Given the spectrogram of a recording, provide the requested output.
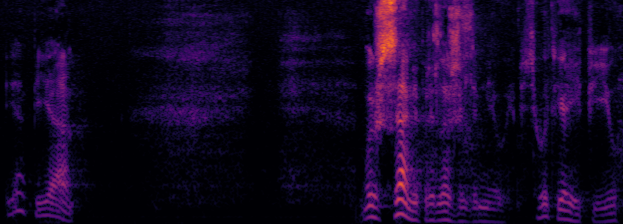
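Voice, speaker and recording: Bitter, drunken, self-loathing émigré. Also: male voice, fairly low pitch, sing-song, creaky, fairly bright tone, slightly rough, heavily acted. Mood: drunken, accusing. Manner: halting, brooding, repeats himself with bitter emphasis. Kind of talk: 1960s Soviet radio play acting.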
